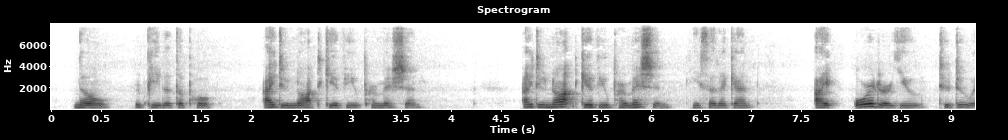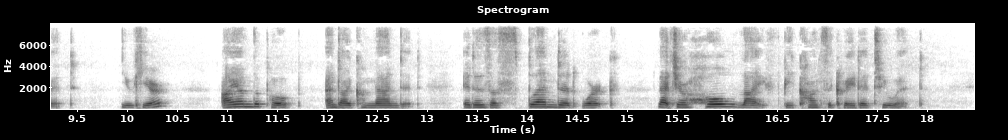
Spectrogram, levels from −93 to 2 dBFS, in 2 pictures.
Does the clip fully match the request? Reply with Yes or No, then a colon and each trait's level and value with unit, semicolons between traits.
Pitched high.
Yes: high, 195 Hz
